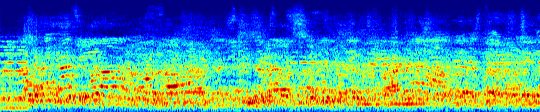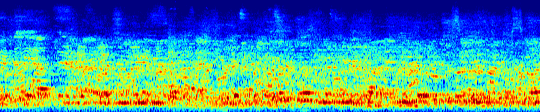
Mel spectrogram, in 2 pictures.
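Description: Many people talking at once in a large room: loud, steady crowd chatter between songs.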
